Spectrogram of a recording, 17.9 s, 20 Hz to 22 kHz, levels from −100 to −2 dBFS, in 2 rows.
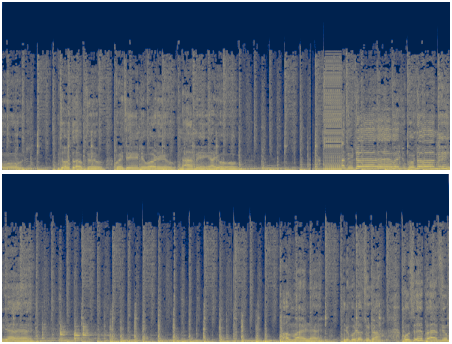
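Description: At 2.61 s a short stall from a late packet holds the audio for 43 ms: the jitter buffer ran dry, so the last sound was stretched until the packet arrived at 2.68 s, with nothing skipped. A spectrogram shows the spectrum frozen into flat horizontal bands.

Short concealed packet loss follows at 6.17 to 6.23 s. About 40 ms of audio never reached the decoder, and 37 ms of synthetic continuation covers the gap, heard as a brief smear. On a spectrogram the spectrum blurs and smooths over, then rejoins the real signal.

From 6.48 to 6.80 s a system hang loop takes over. The machine froze while the hardware kept replaying a 23.22 ms stretch, which fits a 1024-sample buffer. It repeats over a dozen times as a steady 43.1 Hz buzz, and around 0.3 s of audio is lost. The waveform shows identical copied cycles, and the spectrogram shows evenly spaced vertical striations.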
